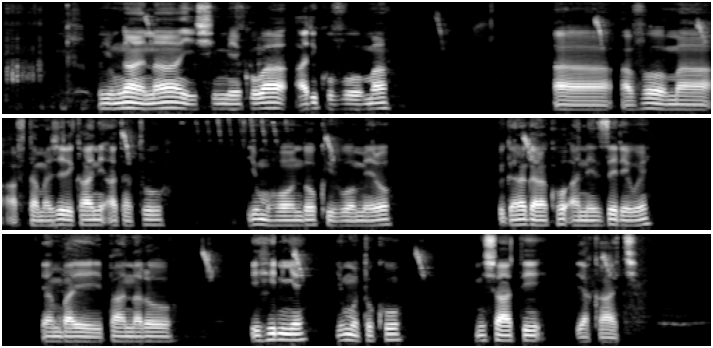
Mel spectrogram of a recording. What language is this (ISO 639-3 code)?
kin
